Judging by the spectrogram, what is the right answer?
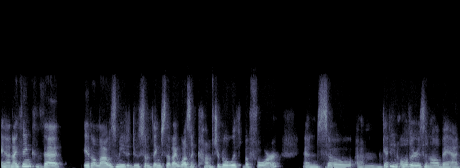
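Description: An unremarkable speaking voice with an American accent talks at a fairly slow pace with ordinary pitch variation. The background is quiet. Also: woman, medium pitch for a woman. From Michigan (Grand Rapids). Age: 60s. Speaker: retired speech pathologist. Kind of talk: podcast interview.

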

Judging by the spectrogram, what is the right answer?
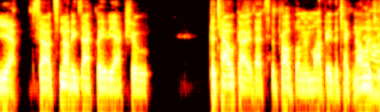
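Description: A man with an Australian accent speaks at a moderate pace in a very deep, low voice, his intonation fairly even and the sound dry and close with no echo. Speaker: podcast co-host.

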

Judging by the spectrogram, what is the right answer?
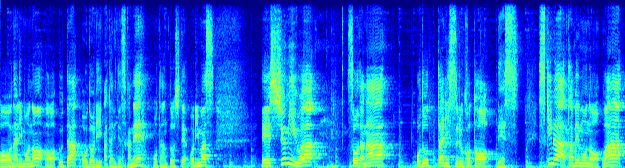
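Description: A man speaks at a very slow pace in a high voice. Noticeable background noise and audible room echo surround him. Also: lively intonation. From Fukushima, Japan (Iwaki). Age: 30s. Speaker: taiko drummer and stage performer. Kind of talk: casual chat.

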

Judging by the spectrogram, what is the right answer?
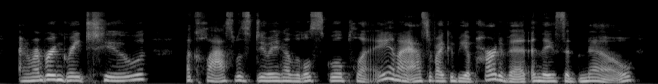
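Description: A woman with a Canadian accent uses a normal speaking voice, fairly low in pitch with ordinary pitch variation, moving at a fairly quick pace on a very clean recording with a silent background. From Canada, Winnipeg. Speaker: casting director. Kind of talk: casual interview.

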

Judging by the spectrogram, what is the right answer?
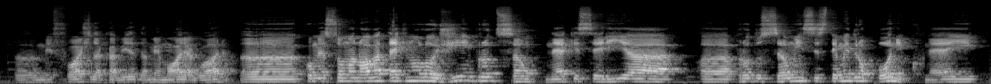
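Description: A man talks with hardly any pauses and ordinary pitch variation. Noticeable background noise is present. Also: medium pitch for a man, moderate pace. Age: 20s. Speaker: vegetable farmer and agronomist. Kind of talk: casual interview.

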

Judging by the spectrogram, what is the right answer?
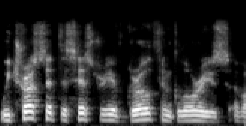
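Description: A man talks at a fairly quick pace. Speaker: podcast host. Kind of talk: interview. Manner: halting.

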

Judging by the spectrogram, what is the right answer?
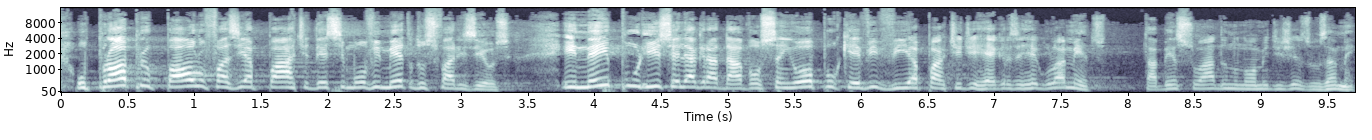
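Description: Speaking with a Brazilian accent, a man with a high pitch sounds animated, moving at a fairly quick pace with lively intonation. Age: 30s. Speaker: pastor. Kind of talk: sermon. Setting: church service with congregation.

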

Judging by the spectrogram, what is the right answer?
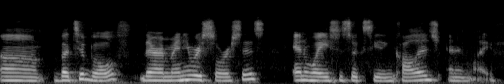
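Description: A somewhat breathy woman's voice with an American accent, at a medium pitch and moderate pace, with ordinary pitch variation. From outside the US. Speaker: student athlete, interviewer. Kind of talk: interview.

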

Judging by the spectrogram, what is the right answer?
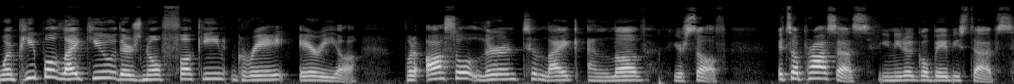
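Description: A woman's animated, fairly high-pitched voice, fairly slow, with lively intonation. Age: 30s. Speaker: podcast host. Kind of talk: casual monologue rant. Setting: solo recording.

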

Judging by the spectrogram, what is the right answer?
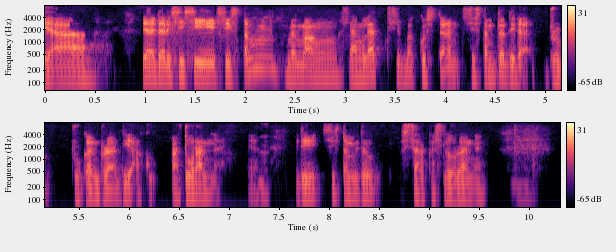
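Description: A man with an unremarkable speaking voice talks at a medium pitch and a fairly quick pace, with ordinary pitch variation and big swings in loudness, in a dry, close sound with no echo. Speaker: engineering professor. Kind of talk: casual interview. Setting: video call.

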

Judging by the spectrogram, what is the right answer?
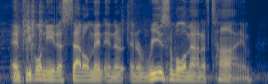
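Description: In a very clean recording with a silent background, a man with an American accent speaks at a moderate pace in a very deep, low voice with ordinary pitch variation. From Florida. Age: 30s. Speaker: attorney. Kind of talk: casual chat. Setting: studio.

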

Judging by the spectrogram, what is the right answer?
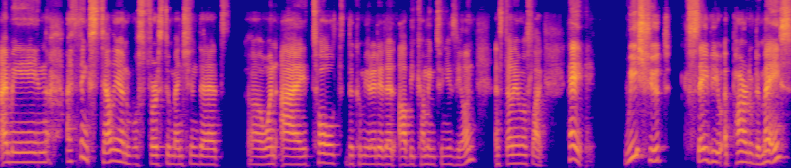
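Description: A woman with a Czech accent and ordinary pitch variation. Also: quiet background. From Czech Republic. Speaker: laser tag player and podcaster. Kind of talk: casual interview chat. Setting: remote call.

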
